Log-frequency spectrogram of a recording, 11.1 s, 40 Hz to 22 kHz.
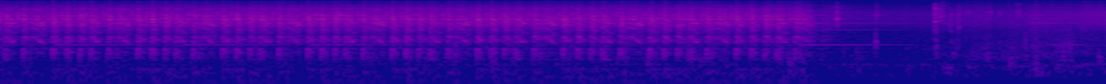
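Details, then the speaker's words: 2015 Jeep Grand Cherokee 3.6L Pentastar V6 after replacing all rocker arms, lifters, plugs, coils and oil filter adapter, cranked with throttle floored to prime oil: eight seconds of fast even cranking without firing; sounds abnormal, cause unclear. "Let's try it again. That didn't sound so hot, so this might be a video on how not to do this."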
